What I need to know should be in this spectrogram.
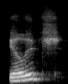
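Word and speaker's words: eilid: the english word and the gaelic word is Ilic village spelled e IL id village and I'm using the pronunciation guide alright so see see around the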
